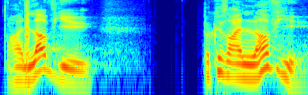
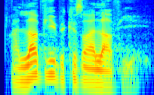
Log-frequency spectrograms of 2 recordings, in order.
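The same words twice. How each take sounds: First: Said in the usual way. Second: Softer and lower, tender; tender repeat. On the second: Acted. God tenderly repeating his love to his children, softly. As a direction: say it again gently, like a father. Quoting God's words again, softer.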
